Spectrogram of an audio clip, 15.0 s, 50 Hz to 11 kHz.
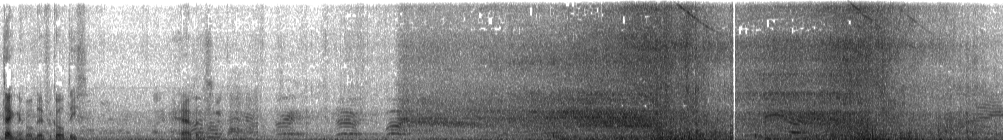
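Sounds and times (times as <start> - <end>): belt sanders running: 5.8 - 14.6.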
